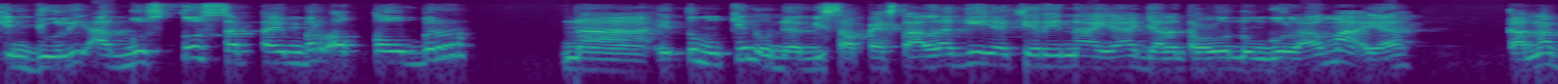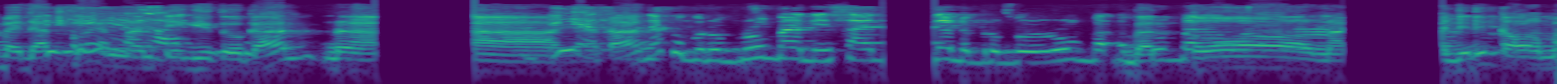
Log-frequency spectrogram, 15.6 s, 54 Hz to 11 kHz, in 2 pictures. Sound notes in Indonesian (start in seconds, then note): 11.1 Tertawa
